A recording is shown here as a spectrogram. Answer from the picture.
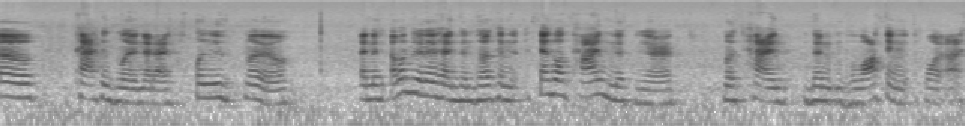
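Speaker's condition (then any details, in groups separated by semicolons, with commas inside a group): Muscular dystrophy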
